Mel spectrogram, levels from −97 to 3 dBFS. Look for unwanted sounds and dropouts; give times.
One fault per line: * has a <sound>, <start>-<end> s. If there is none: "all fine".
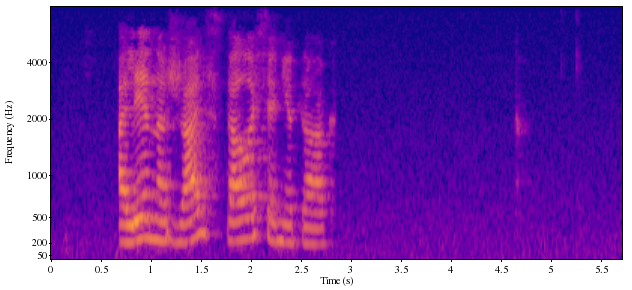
all fine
